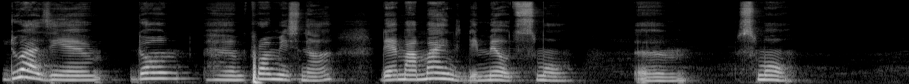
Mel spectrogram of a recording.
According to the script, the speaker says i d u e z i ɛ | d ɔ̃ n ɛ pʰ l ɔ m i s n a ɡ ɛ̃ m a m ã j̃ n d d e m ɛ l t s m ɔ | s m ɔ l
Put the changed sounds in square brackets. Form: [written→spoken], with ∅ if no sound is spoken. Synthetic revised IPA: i d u [e→a] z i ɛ | d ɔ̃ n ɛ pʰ [l→ɹ] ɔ m i s n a [ɡ→d] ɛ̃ m a m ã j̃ n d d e m ɛ l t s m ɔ | s m ɔ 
